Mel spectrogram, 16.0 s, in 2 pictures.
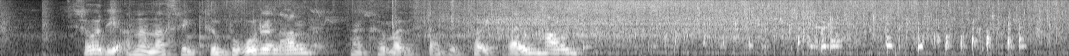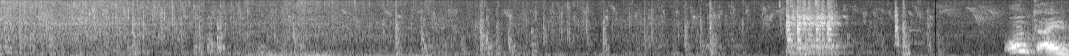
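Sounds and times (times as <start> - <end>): food sizzling in a hot pan: 1.6 - 11.6.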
